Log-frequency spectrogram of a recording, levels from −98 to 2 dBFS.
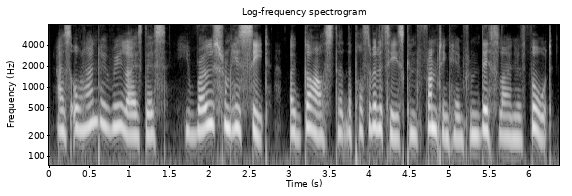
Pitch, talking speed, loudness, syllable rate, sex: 220 Hz, 190 wpm, -18 LUFS, 5.3 syllables/s, female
